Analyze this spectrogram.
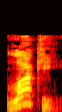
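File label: "locky", English, British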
